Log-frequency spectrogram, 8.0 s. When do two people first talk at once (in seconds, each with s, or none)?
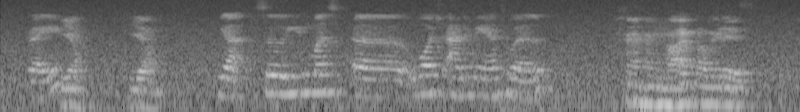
none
